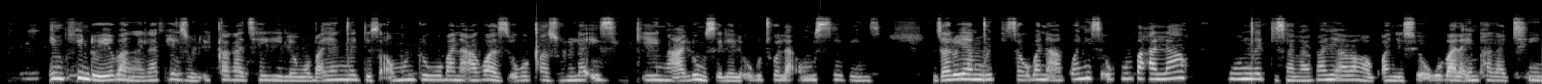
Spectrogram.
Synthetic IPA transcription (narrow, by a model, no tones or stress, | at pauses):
iɱfindʱɔjɛɓaŋalapʰezuluiǃaɣatʰeɣilɛŋɔɓaijaŋ͡ǀed̥ʱisa̰ʔumuntʼukuɓanaʔak̬waziuɣuǃazululaʔiziŋkʼiŋaːluŋisɛlɛlɛuɣutʰɔla̰ʔum̩sɛɓend͡zʱind͡ʒʱalɔujam̩ŋ͡ǀed̥ʱi̥sauɣɔɓanaːkʼwanisɛuɣuβala | ɣuŋ͡ǀed̥ʱisalaɓaɲɛaβaŋakʼwanisɛuɣuβalaɛm̩pʰaɣatʰiːni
